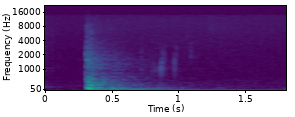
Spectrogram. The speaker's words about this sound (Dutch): mocht je wat geluiden horen, dan eh, is dat de kat die hier op de achtergrond loopt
